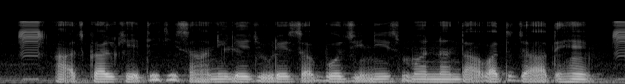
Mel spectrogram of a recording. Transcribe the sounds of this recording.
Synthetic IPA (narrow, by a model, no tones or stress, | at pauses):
a̰ːd͡ʒkəlkʰeːt̪ikisa̰ːniled͡ʒʊ̰ɽesə̰bod͡ʒḭniːsmənːə̃nd̪a̰ːʋə̰t̪d͡ʒa̰ːt̪eɦɛ̃ː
